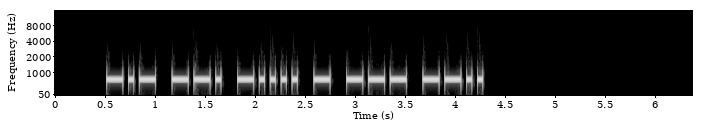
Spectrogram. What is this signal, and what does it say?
Morse code, heard as a keyed tone, about 22 wpm, 700 Hz. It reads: KG6TOZ
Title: USA Call Signs - 6 Characters - Repeated 2x - 22wpm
